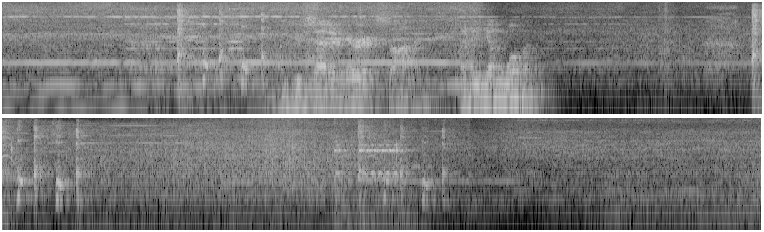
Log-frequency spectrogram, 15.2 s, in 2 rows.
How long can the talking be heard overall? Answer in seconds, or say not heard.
3 s.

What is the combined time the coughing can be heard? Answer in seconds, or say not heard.
4 s.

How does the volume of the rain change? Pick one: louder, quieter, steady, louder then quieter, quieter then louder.
louder then quieter.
